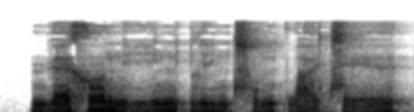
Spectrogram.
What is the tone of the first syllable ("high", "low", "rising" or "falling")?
rising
